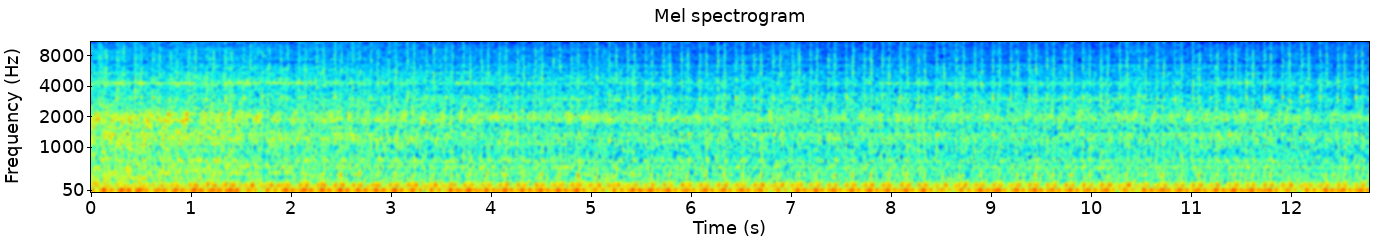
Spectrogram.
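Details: Humvee H1 6.2 diesel idling with the intake manifold off, after a fuel injection pump rebuild kit to fix a fuel leak; even clatter with a low rumble underneath, a smooth normal idle.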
